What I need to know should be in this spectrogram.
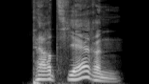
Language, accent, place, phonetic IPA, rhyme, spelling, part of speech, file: German, Germany, Berlin, [ˌtɛʁˈt͡si̯ɛːʁən], -ɛːʁən, tertiären, adjective, De-tertiären.ogg
- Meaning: inflection of tertiär: 1. strong genitive masculine/neuter singular 2. weak/mixed genitive/dative all-gender singular 3. strong/weak/mixed accusative masculine singular 4. strong dative plural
